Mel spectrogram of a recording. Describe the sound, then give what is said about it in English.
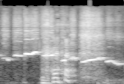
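A person whistles a short melodic tune, the pitch gliding up and down in a clear tone, with a brief breathy vocal sound partway through. “I'm a whistler. I'm always going like...”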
